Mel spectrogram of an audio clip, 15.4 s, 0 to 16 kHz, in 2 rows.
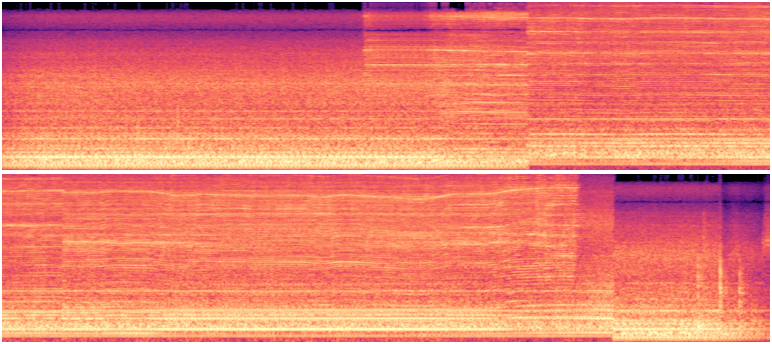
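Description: A table saw runs 4x2 timber through to cut it into uniform 2-inch blanks. It gives a loud, sustained motor roar whose tone shifts as a cut begins and ends partway through, and no one speaks.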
